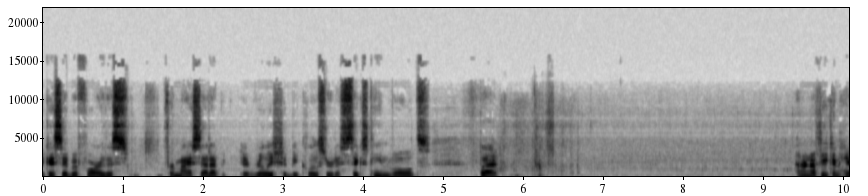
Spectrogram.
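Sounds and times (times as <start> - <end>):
low steady hum: 0.0 - 10.0
faint battery electrolyte bubbling: 6.8 - 10.0.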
